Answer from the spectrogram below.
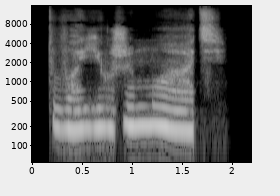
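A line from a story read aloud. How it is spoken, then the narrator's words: Shocked whisper. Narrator (Russian): потрясенно прошептала принцесса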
